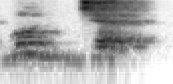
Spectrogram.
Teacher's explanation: Vou juntar, vai dar aquele som de j. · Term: sons grudados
